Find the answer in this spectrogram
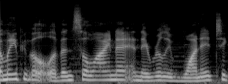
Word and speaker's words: Celina: of I don't know why they pronounce it Salina when it's obviously spelled Selena but we're just going to go with it and we're going to say Salina because that's how they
